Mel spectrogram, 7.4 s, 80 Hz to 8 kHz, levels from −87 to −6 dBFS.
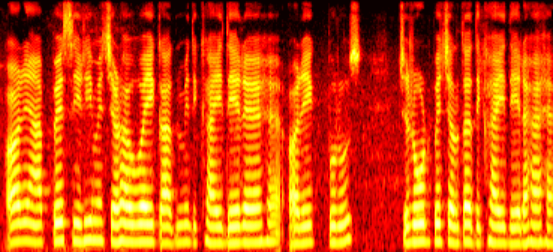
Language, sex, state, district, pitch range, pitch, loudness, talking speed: Hindi, female, Jharkhand, Deoghar, 190-210 Hz, 200 Hz, -15 LUFS, 195 wpm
